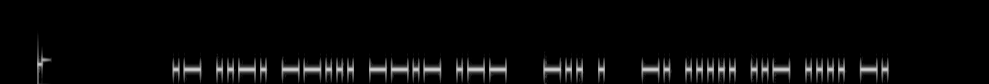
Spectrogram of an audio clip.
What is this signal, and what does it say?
Morse code, heard as a keyed tone, about 22 wpm, 700 Hz. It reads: AF7QW DE N5UHN
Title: USA Callsign DE Callsign - 5 Characters - 22wpm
